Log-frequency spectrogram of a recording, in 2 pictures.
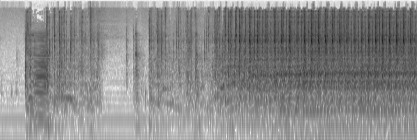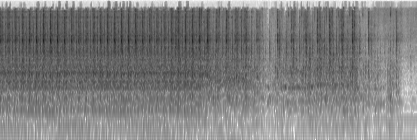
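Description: A sewing machine top stitches in a fast, even mechanical rattle that starts after a few short bursts and runs steadily for about nine seconds, then slows and stops.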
